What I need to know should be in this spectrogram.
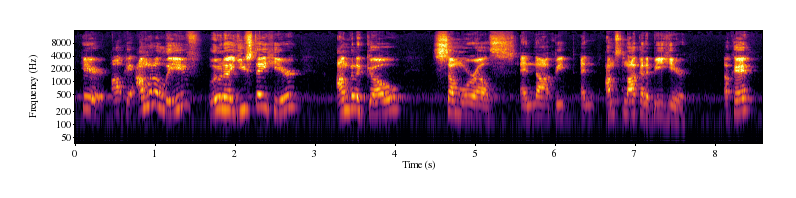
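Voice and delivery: faint pretend conversation across the room; away from the mic. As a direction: talk as if off at the door. Stepped away to greet pretend visitor.

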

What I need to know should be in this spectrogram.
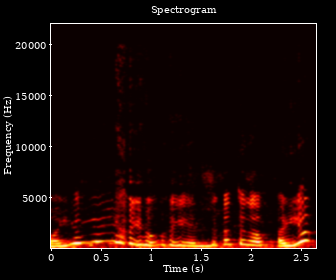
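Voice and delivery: squeaky high "aww" that melts into a giggle; high cooing sympathy. Real, not acted. Mother teasing her sulking baby girl, high giggly coo. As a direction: coo up high to tease the sulk away.

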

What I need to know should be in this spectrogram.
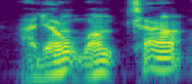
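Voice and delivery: ordinary delivery

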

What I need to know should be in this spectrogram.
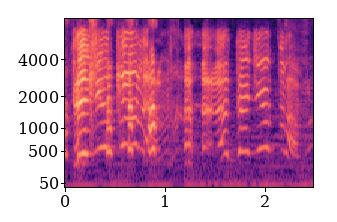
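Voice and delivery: very high mock shriek through laughter; laughing, squeaky impersonated outburst; imitated screaming. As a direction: squeal it like a panicked teammate, cracking up. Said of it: "You hear Stoner screaming at the end".

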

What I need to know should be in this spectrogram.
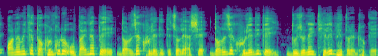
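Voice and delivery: ordinary delivery, nothing marked

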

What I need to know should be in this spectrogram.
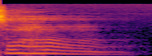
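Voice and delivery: low, doubtful hum; devil's insinuating hmm. Retold or imitated. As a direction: hum low to plant suspicion. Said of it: "He speaks".

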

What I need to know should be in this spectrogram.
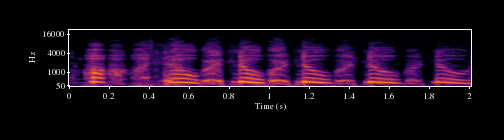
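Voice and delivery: high panicked string of no's, rising to a squeal. Real, not acted. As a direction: squeak out the no's as the jump slips away. Nearly falls on a jump.

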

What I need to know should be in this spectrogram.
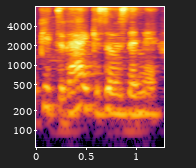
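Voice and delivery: ordinary delivery

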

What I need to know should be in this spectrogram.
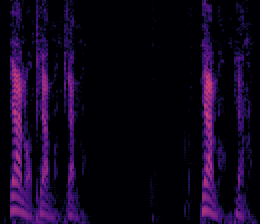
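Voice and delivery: low, soft self-coaching; cautious muttering. Real, not acted. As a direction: murmur it low and quietly to yourself. Si frena da solo, sottovoce. (mormorio cauto e sommesso)

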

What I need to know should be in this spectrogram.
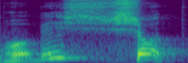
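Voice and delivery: "ভবিষ্যৎ" slowly as bhobish, shot; syllable by syllable. Shown as a demonstration. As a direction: hold the sh and split "ভবিষ্যৎ". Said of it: "কারণ উচ্চারণটা হয়েছে". (ভেঙে ধীরে "ভবিষ্যৎ")

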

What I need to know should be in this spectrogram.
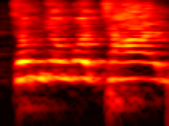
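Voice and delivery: loud, stretched call by name. Retold or imitated. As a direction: imitate someone hailing a pastor. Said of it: "막 불렀지".

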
